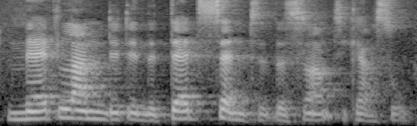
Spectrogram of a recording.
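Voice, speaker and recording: A man's voice: fairly high pitch, moderate pace, vocal fry, a crowd in the background. A man reading a children's story aloud in a theatrical way. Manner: theatrical, exclaims sound words. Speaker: school story reader. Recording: echoey room.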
